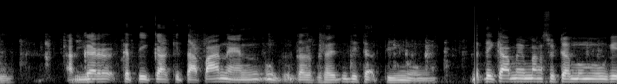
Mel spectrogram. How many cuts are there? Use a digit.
1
